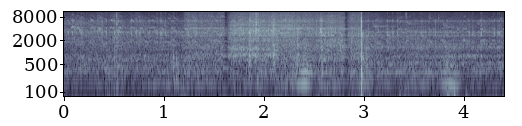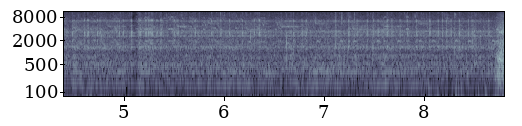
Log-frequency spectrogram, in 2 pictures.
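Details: Great spotted woodpecker nestlings being fed by both parents keep up a steady, buzzy, rasping chatter, a dense mechanical-sounding chorus that swells briefly, with a sharp knock partway through.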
